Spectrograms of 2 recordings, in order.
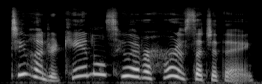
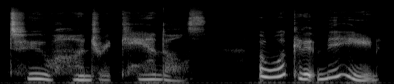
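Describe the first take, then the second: First: Scandalized disbelief. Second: Very slow, soft wondering; hushed awe. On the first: Mother hearing of all those candles, incredulous. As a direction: balk at it in high-pitched amazement. Mother exclaims at the absurd idea. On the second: Phronsie alone imagining the lit kitchen, awed. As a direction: breathe it out slowly, then lift in wonder. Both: A narrator's reading.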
